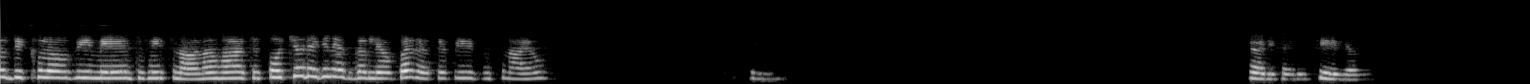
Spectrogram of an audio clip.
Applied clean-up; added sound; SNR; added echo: neural mask model DeepFilterNet 3.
